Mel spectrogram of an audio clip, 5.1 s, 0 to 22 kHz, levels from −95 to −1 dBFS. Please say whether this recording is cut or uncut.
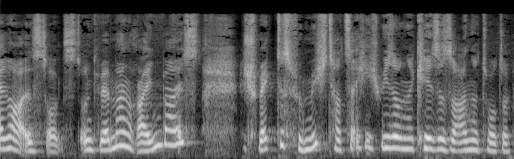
uncut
